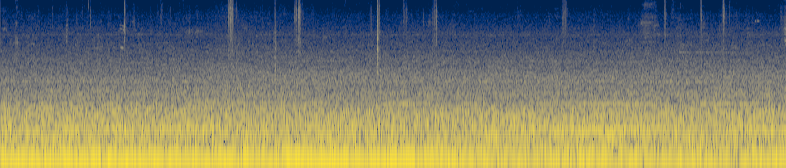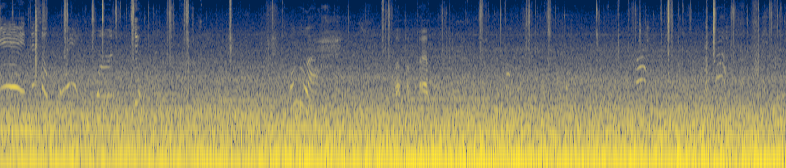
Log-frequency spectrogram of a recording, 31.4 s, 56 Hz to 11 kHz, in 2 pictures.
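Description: Steady low drone of an airliner cabin in flight, with scattered light clicks of a 3x3 Rubik's cube being turned.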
